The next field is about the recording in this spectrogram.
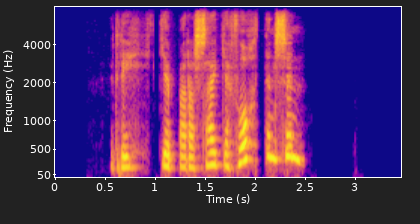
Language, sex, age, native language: Icelandic, female, 30-39, Icelandic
